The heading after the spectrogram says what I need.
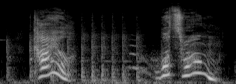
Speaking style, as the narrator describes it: Mum asked, her voice urgent and panicked

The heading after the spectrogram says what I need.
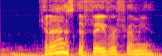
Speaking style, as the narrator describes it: Jeff sighed

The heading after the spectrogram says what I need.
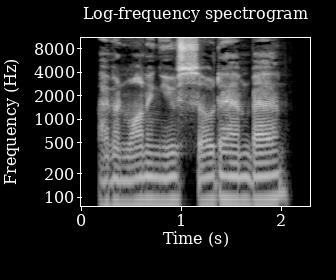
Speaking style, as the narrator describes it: I whispered

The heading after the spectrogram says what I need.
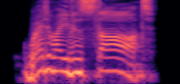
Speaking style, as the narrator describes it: he blurted out

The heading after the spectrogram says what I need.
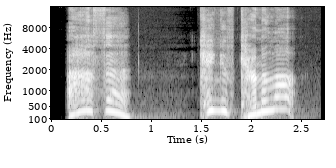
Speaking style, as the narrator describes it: He shouted in excitement

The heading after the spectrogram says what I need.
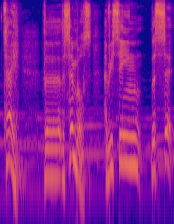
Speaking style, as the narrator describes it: He stammered out

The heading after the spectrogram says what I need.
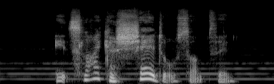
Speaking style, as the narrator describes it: I muttered

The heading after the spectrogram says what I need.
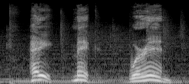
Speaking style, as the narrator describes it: Jeff whispered

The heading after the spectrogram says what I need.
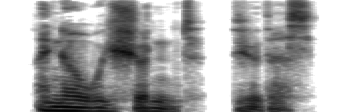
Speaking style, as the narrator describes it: I whispered

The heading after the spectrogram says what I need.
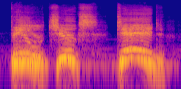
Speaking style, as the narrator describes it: cried the startled pirates

